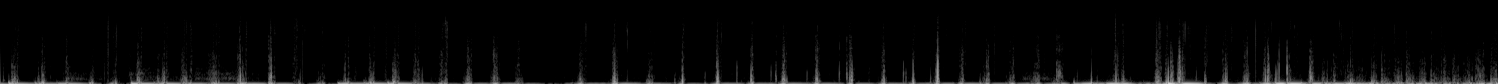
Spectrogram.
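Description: A thin metal pick scratches inside the canal of a silicone ear on a binaural microphone. It makes a rapid run of short, dry scraping strokes, with a deep, muffled low-end thud under each. The strokes pause briefly around the middle and again near the end before growing louder and denser.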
